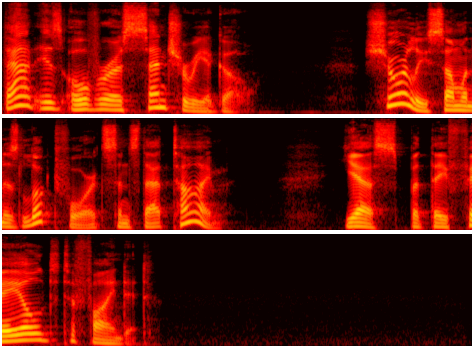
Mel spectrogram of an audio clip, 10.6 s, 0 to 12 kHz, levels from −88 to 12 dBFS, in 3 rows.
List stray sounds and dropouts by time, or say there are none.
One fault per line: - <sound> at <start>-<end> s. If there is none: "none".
none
